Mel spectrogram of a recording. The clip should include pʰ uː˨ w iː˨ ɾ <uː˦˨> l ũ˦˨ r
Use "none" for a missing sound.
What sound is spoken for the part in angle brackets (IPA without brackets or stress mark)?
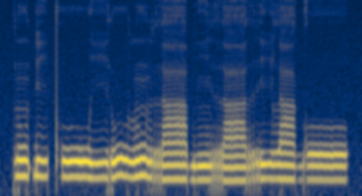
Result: uː˦˨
